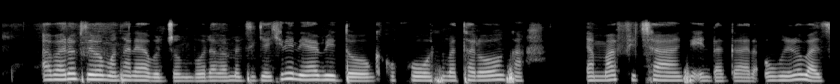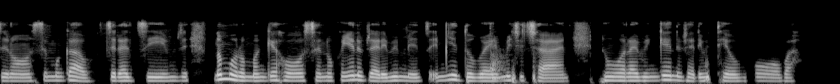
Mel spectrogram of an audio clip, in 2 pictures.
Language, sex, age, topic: Rundi, female, 18-24, agriculture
